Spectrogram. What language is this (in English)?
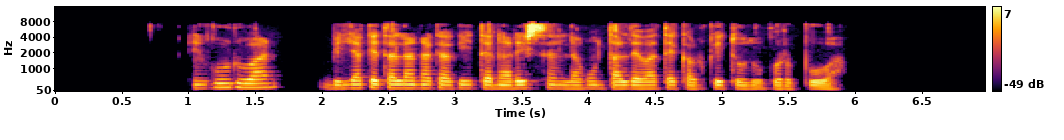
Basque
